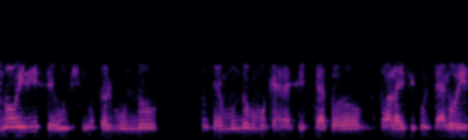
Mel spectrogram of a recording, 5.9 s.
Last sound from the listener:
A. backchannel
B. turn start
B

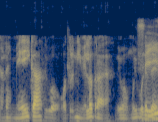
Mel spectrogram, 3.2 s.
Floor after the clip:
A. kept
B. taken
B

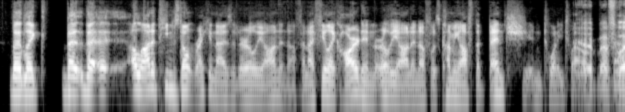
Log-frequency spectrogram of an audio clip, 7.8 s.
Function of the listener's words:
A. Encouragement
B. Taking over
B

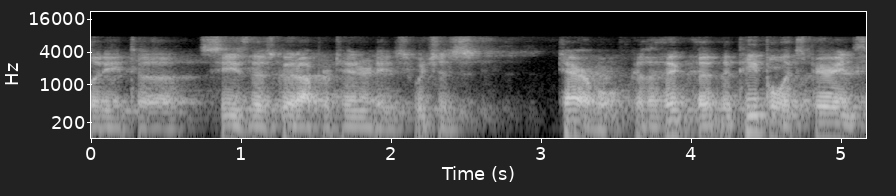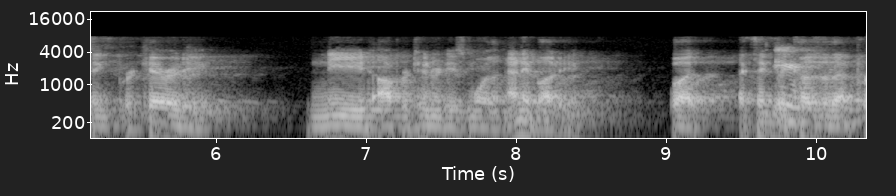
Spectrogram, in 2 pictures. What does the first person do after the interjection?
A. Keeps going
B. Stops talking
A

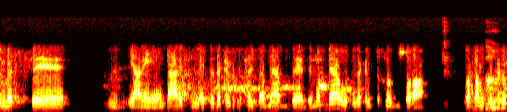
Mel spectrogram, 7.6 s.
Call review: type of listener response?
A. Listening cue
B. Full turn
A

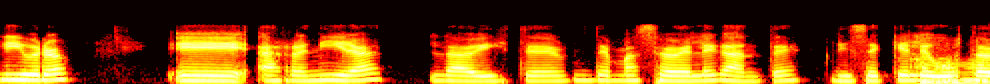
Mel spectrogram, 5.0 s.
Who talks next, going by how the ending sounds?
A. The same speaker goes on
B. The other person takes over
A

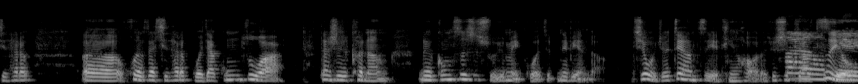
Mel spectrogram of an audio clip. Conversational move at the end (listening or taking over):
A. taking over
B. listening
A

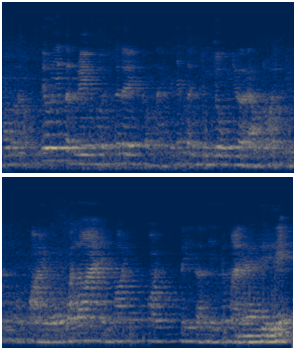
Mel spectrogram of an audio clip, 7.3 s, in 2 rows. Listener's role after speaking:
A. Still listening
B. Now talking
B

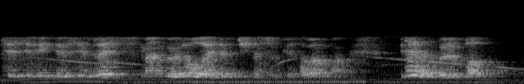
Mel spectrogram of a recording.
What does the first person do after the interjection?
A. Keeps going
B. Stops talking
A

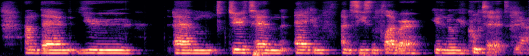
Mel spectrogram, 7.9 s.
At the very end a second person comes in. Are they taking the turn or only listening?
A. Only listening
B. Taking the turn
A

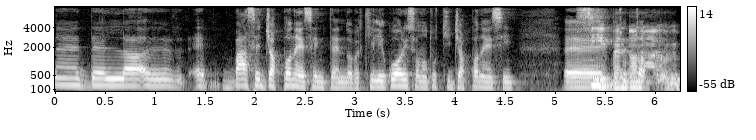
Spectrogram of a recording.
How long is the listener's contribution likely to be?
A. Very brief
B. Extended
B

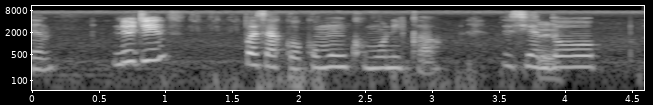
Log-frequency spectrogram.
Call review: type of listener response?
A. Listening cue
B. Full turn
A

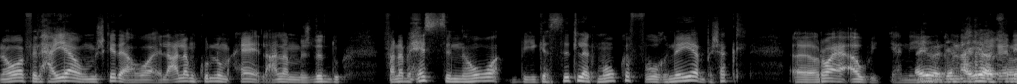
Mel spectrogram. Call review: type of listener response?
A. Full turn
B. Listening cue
A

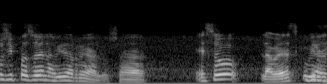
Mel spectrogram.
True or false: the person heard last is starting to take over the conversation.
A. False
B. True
A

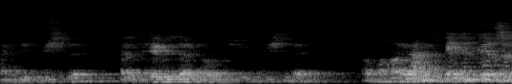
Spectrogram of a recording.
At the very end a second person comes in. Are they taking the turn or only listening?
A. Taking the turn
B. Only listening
A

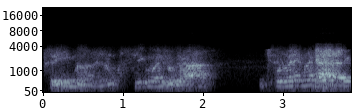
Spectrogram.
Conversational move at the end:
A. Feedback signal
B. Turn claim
A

